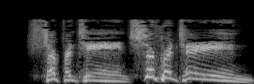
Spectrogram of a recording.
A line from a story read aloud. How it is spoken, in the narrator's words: bellowed Chaos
